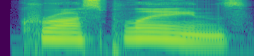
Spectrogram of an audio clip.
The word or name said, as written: Cross Plains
